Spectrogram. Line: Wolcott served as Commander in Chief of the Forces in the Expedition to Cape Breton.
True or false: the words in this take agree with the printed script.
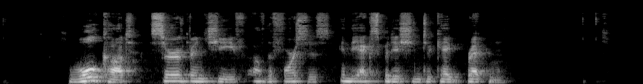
false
